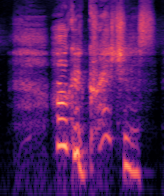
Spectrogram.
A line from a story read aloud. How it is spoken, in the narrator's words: she cried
